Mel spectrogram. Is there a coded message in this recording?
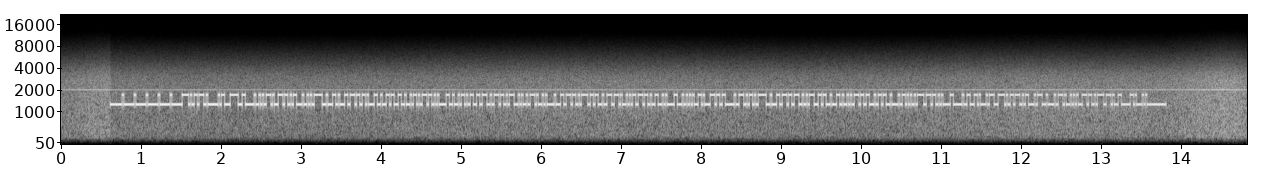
Yes: RTTY (50 baud, 450 Hz shift) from 0.6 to 13.8 s, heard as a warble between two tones, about 1500 Hz centre, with radio static and a steady whistle near 2030 Hz. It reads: BTVJH BJTUU GPLPD XPDIN ZFHXU ELAHS WXCYG VADTU NZLUJ CLKRE XVWGZ BZKHY EHVGX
